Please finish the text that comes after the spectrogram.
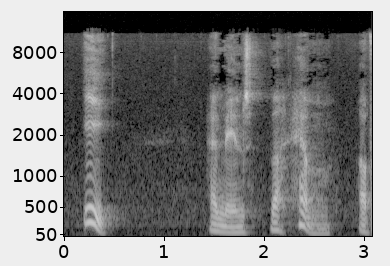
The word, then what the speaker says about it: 衣: It's pronounced fourth tone, 衣, and means the hem of a garment.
